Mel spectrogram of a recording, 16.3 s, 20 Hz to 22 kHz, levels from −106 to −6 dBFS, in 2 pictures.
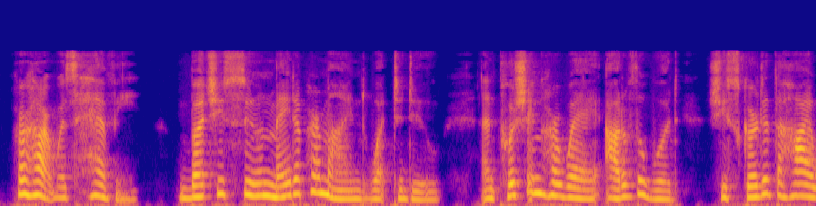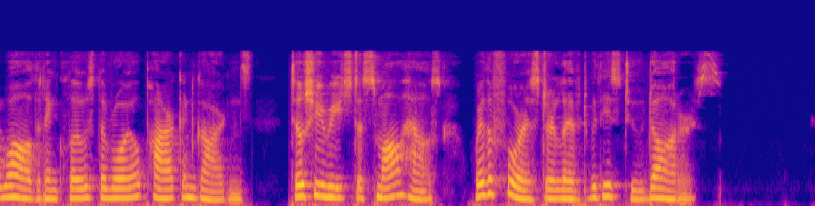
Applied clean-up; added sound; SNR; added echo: none; none; none; none.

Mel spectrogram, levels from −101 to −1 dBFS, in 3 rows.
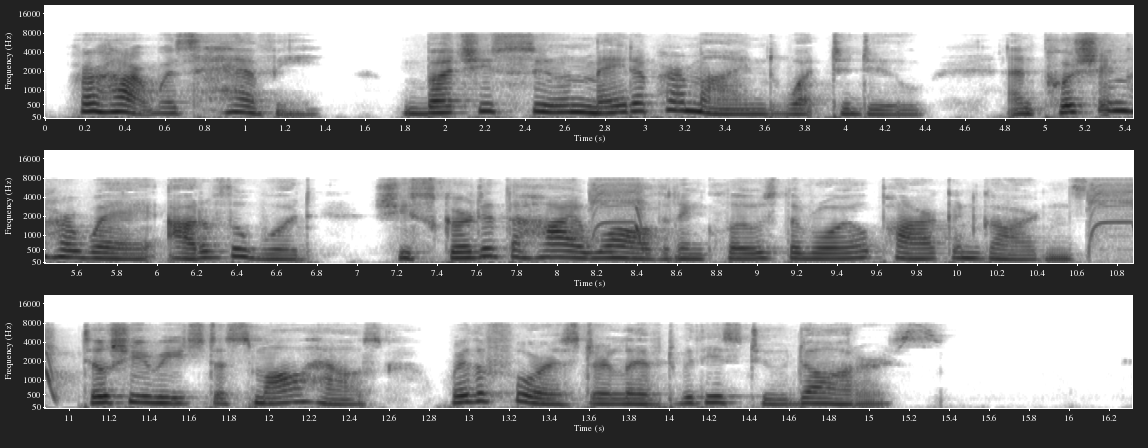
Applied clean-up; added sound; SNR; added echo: none; Drill; 13 dB; none.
